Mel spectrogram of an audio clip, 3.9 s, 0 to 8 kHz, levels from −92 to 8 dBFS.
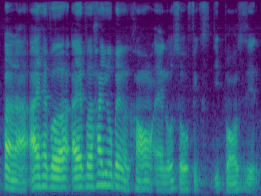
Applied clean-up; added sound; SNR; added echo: none; none; none; none.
